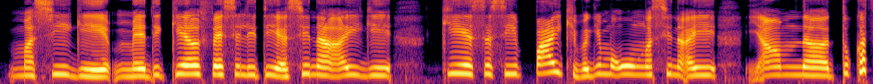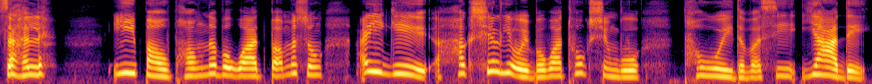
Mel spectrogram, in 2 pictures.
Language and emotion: Manipuri, disgusted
